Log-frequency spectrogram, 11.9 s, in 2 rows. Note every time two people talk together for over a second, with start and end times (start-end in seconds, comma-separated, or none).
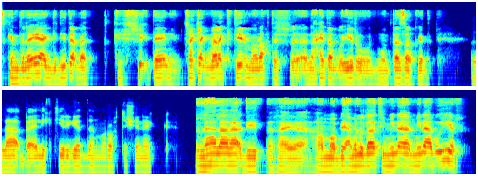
none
